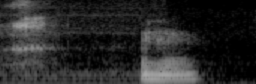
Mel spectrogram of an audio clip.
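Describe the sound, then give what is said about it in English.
A single short sneeze, fairly soft, with a breathy burst followed moments later by a brief voiced vocal sound before silence. “Excuse me. God bless you.”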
